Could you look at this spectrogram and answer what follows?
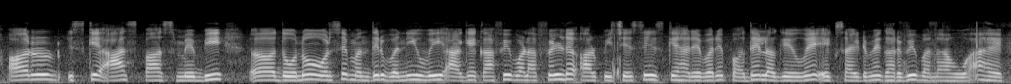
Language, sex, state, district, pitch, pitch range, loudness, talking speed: Hindi, female, Bihar, Purnia, 195 Hz, 185-215 Hz, -14 LUFS, 190 wpm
